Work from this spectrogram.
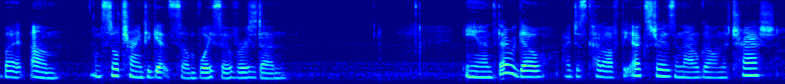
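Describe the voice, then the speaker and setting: An older woman with a hoarse voice from a cold, casually narrating a scrapbooking voice-over and thinking aloud with frequent ums. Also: mid-range voice, steady tone, a little slow, pauses often, dark tone, slight background noise. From United States. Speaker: scrapbooking channel host.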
